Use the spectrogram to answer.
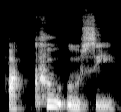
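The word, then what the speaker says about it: ἀκούουσι: And finally, they, the very easy to hear, akuusi, akuusi. Notice there's that diphthong back to back, oo, that goes back to back in the pronunciation.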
